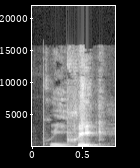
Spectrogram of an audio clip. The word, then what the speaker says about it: Puig: Puig. Puig. How did I pronounce it? Puig. There's no I in it at all when that guy says, Puig. The commentator that does, it's David Puig.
